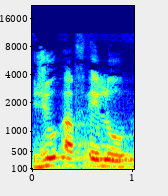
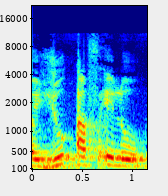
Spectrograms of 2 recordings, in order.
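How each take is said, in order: No difference in how they are said.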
